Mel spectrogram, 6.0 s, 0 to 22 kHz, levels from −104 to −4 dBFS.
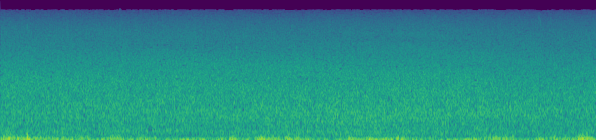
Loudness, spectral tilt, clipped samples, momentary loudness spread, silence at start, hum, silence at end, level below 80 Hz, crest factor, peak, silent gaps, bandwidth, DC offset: -29 LUFS; -3.5 dB/octave; under 0.1%; 1 LU; 0 s; none; 0 s; -32 dBFS; 18 dB; -10 dBFS; none; 16.5 kHz; under 0.1%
